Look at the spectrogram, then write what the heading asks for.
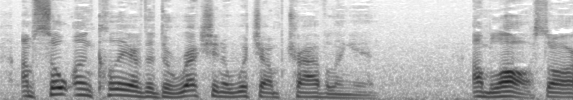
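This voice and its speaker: A man with an ordinary speaking voice talks at a fairly quick pace, fairly high in pitch, with lively intonation. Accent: American. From Louisiana, US South. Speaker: podcast host, motivational speaker. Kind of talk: motivational talk.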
